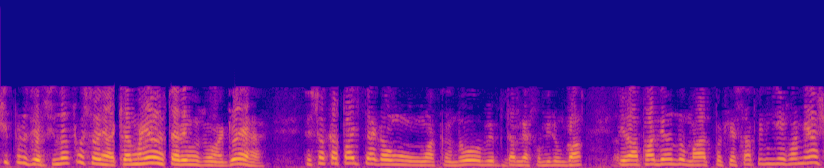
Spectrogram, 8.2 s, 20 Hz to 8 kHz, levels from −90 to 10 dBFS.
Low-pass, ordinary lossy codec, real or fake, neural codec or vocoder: 7.2 kHz; AAC, 16 kbps; fake; codec, 16 kHz, 8 kbps, FreqCodec, smaller model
